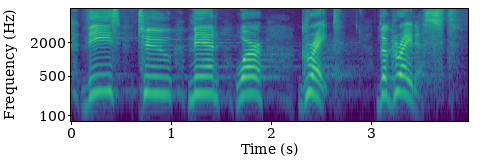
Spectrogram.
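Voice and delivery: slow, weighty declaration; slow solemn Jesus. Retold or imitated. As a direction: proclaim it slowly, with gravity. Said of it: "He says".

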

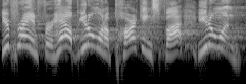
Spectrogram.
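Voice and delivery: impassioned preaching. Real, not acted. Preacher pleading for those who pray for healing, impassioned and loud. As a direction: preach it with full force, stretching key words.

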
